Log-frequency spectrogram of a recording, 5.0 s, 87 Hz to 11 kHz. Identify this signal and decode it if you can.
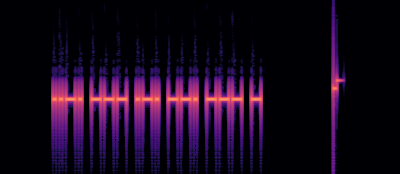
Morse code, heard as a keyed tone, about 30 wpm, 700 Hz. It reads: FORGOT
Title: Sentences from Top 1400 Words - New Word Drill - 30wpm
